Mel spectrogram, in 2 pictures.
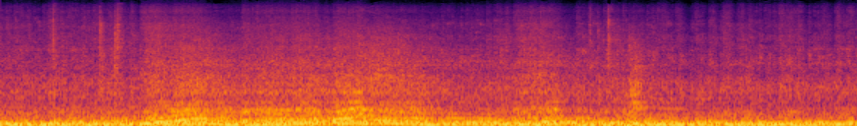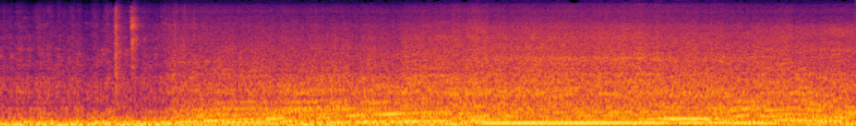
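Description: A race car engine revs up and down in quick bursts.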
